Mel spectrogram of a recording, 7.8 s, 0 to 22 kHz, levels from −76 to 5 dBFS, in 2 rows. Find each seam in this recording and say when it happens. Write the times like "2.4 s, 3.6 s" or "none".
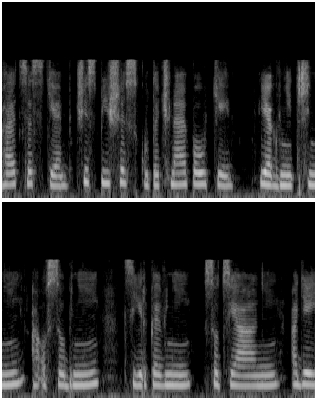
5.4 s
